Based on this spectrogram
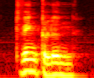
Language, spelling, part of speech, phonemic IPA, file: Dutch, twinkelen, verb, /ˈtwɪŋkələ(n)/, Nl-twinkelen.ogg
- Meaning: to twinkle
